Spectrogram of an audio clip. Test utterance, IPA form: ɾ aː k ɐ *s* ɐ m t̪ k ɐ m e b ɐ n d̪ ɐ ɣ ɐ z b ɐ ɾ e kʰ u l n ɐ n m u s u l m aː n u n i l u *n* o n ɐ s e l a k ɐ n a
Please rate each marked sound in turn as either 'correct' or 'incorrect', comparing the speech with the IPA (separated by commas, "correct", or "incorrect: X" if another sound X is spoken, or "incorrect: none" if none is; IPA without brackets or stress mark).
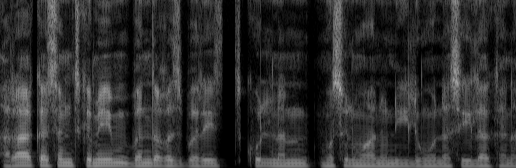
correct, incorrect: m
